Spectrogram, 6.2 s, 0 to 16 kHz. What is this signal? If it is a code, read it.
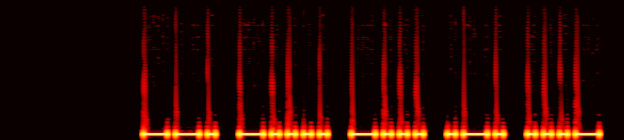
Morse code, heard as a keyed tone, about 16 wpm, 700 Hz. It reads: G6BRV
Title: DXCC-100 Call Signs - 5 Characters - 15wpm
